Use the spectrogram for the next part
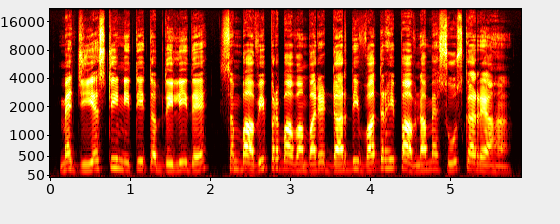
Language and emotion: Punjabi, fearful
